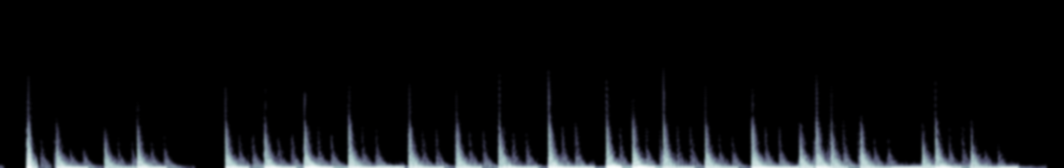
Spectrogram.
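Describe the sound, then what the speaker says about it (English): Short, punchy GarageBand keyboard synth bass notes play in a bouncy rhythmic pattern, each note starting sharply and cutting off cleanly, with brief gaps between phrases. "If you pick a keyboard and then choose a bass, it might sound like this."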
